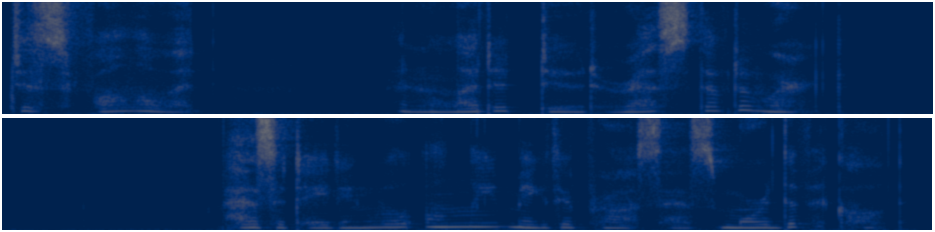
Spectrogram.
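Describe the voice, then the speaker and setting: A woman playing an obsessive yandere stalker from a dark romance book in an intimate audio roleplay, breathy and coaxing with quiet menace, often dropping into a whisper. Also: fairly high pitch, measured pace, long pauses, slight background noise, lightly acted.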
